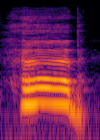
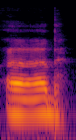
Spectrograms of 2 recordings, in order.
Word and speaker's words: herb: lifestyle not sedentary and it's herb not herb herb there's a h there watching fifa watching his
